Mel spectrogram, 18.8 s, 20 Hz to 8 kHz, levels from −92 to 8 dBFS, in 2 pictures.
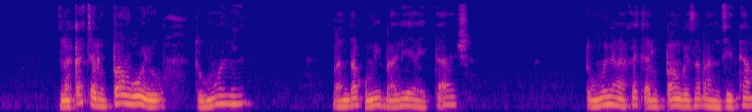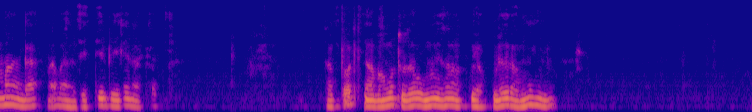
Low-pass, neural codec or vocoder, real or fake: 7.2 kHz; codec, 16 kHz, 4 kbps, FreqCodec, smaller model; fake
